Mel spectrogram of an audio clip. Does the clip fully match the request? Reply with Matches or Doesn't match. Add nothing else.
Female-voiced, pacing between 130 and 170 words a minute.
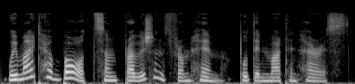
Doesn't match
